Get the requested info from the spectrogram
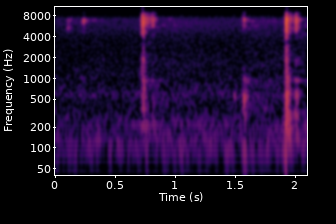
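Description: A few faint, sharp clicks from a computer keyboard and mouse as a formula is edited, about five in two seconds, the loudest near the end.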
